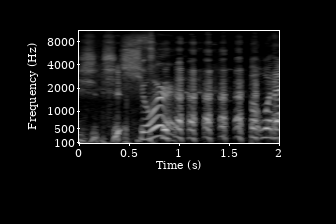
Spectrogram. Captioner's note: laughing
